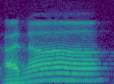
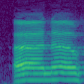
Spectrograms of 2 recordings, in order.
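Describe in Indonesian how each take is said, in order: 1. Vokal akhir dibaca panjang. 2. Vokal akhir dibaca pendek. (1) "na jangan panjang ... tak betul" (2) "Bacanya ana fa"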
